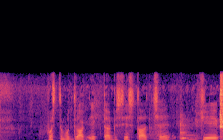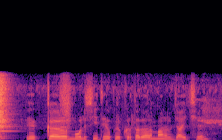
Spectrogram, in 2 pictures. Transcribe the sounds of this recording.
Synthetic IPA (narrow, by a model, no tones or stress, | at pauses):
ʋəst̪mʊd̪ɾaːkeːkʈaʋɪʃeːʃt̪at͡ʃʰɛ | d͡ʒe | eːkəɾmoːlsiːd̪ʱeʊpjoːɡ̚kəɾt̪ad̪waːɾmaːñəld͡ʒaːjt͡ʃʰɛ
